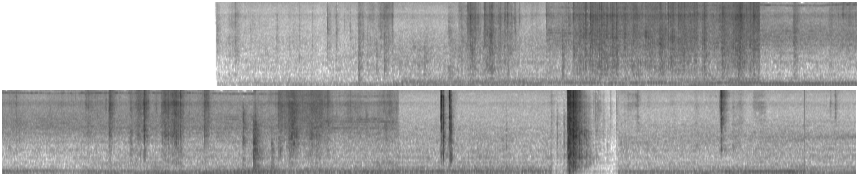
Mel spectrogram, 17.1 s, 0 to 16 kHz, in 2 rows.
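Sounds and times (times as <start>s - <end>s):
plastic mailer rustling and tearing: 2.2s - 8.0s, 9.4s - 12.5s, 14.2s - 14.6s.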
